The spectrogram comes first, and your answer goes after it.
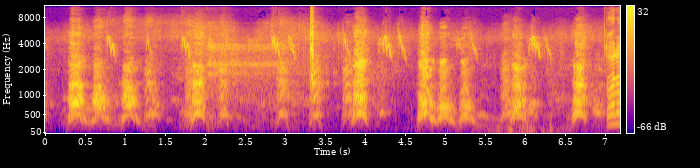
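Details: Rapid, yappy barking from a dog, bursts coming several per second with brief pauses, while a person's voice murmurs faintly underneath.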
